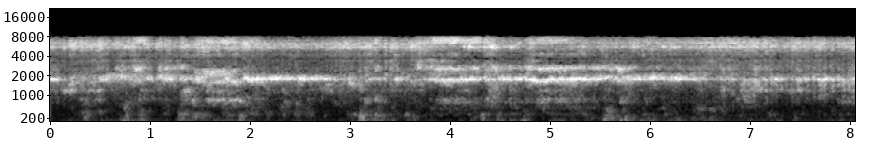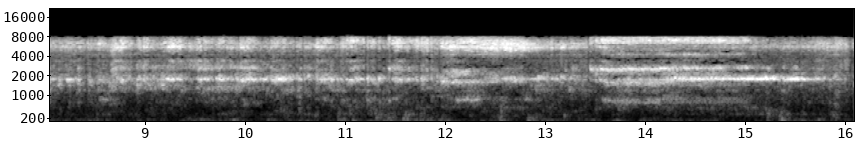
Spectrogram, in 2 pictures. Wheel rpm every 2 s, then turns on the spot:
230, 230, 230, 230, 230, 230, 230, 230.
none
